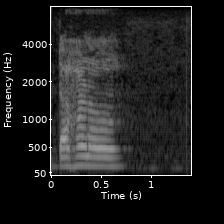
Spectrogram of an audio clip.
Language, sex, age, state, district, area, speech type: Odia, male, 45-60, Odisha, Subarnapur, urban, read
